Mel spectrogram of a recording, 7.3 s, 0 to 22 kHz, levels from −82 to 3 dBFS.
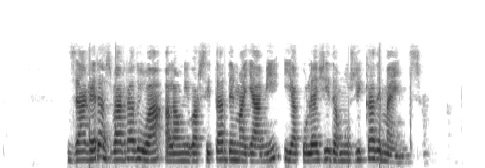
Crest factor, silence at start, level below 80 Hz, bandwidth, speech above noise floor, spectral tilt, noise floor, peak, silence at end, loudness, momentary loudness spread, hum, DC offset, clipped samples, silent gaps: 16 dB; 1 s; -60 dBFS; 7.6 kHz; 59 dB; -5.5 dB/octave; -76 dBFS; -2 dBFS; 1 s; -16 LUFS; 7 LU; none; under 0.1%; under 0.1%; none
